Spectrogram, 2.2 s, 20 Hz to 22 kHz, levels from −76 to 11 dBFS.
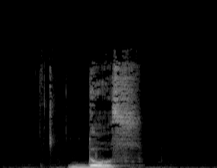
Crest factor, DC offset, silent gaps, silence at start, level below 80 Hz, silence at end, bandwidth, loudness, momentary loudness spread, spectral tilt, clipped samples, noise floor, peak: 20 dB; under 0.1%; none; 0.7 s; -52 dBFS; 0.8 s; 15 kHz; -19 LUFS; 16 LU; -6 dB/octave; under 0.1%; -57 dBFS; -2 dBFS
